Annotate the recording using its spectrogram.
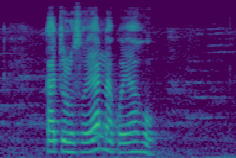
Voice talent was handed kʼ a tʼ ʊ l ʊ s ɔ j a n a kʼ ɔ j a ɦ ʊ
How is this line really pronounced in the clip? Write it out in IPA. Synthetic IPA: kʼ a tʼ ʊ l ʊ s ɔ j a n a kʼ ɔ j a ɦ ʊ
